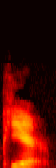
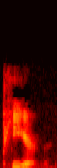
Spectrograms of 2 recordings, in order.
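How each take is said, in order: First: It is said the French way, stress at end. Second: It is said as one syllable like pier. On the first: This is the French name, not the local one. The speaker calls it wrong. "It's not the French way" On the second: This is how the South Dakota capital is said locally. The speaker calls it right. "is pronounced pier"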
